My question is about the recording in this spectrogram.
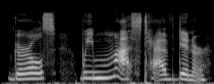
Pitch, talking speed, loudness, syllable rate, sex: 260 Hz, 140 wpm, -20 LUFS, 3.7 syllables/s, female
